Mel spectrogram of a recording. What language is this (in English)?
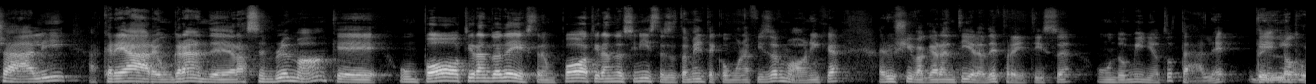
Italian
